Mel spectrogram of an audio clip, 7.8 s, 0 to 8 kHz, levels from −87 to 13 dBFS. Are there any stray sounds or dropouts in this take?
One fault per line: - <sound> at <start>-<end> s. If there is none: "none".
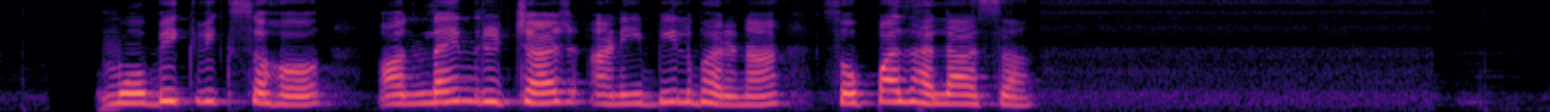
none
